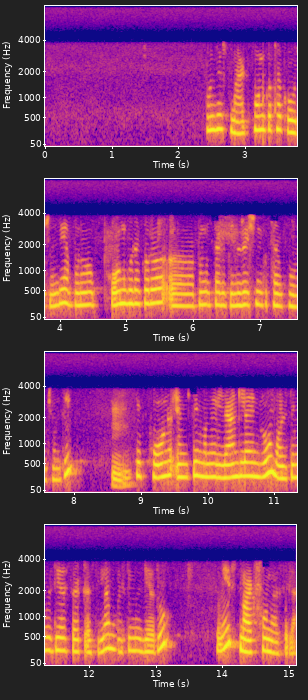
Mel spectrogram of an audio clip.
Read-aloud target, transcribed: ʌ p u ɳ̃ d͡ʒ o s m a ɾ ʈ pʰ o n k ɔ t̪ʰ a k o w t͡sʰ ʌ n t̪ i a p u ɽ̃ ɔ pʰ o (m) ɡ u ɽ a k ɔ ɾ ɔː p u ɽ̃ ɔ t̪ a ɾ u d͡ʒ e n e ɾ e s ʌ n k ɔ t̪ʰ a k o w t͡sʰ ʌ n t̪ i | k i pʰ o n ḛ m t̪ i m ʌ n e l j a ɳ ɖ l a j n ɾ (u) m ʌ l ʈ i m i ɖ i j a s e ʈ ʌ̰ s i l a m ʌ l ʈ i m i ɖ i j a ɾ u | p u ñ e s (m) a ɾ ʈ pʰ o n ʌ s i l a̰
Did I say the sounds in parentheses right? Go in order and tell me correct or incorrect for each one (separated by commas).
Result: incorrect, correct, correct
